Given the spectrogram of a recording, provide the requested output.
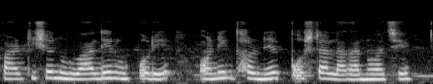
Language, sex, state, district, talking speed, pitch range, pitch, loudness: Bengali, female, West Bengal, Cooch Behar, 125 wpm, 245-280 Hz, 260 Hz, -11 LUFS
